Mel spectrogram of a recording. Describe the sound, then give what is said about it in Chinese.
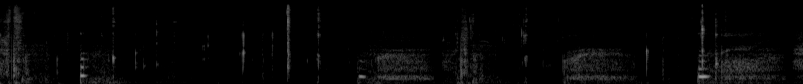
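A child chews food while being fed, with many soft crunchy bites and wet mouth clicks in an irregular rhythm. The chewing is faint and close throughout. “那就多吃一点，知道吗？阿姨再继续喂你啊。”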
